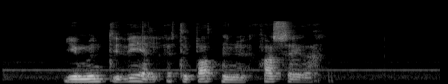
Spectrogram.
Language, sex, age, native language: Icelandic, male, 40-49, Icelandic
